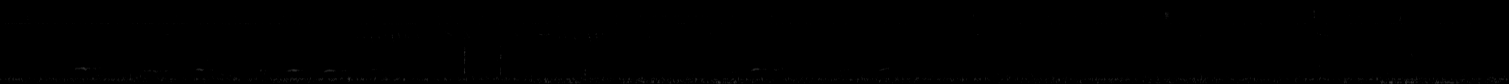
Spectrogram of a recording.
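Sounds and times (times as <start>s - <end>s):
faint bird chirps: 0.0s - 15.0s
faint high hiss: 0.0s - 15.0s
soft ticks: 13.1s - 13.4s.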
